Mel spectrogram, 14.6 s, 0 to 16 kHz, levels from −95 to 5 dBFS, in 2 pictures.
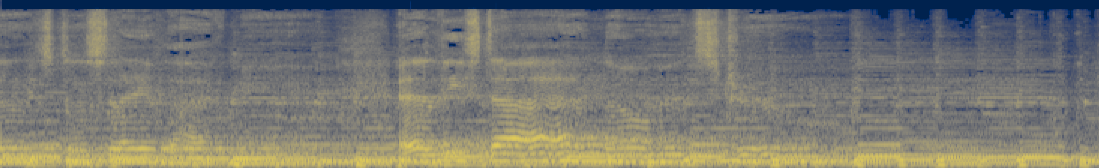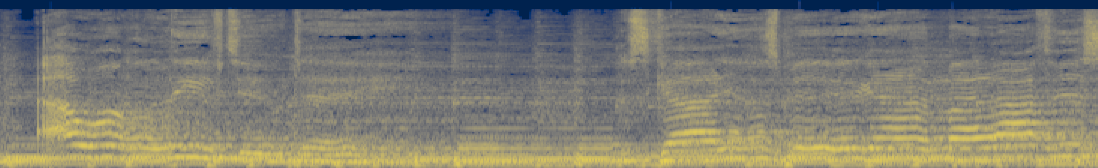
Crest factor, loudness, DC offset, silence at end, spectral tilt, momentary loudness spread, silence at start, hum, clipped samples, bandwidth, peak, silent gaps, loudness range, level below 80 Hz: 12 dB; -12 LUFS; under 0.1%; 0 s; -5.5 dB/octave; 5 LU; 0 s; none; under 0.1%; 13.5 kHz; 0 dBFS; none; 2 LU; -28 dBFS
